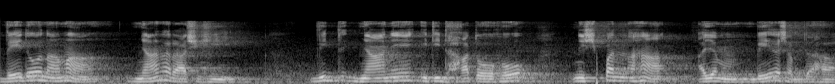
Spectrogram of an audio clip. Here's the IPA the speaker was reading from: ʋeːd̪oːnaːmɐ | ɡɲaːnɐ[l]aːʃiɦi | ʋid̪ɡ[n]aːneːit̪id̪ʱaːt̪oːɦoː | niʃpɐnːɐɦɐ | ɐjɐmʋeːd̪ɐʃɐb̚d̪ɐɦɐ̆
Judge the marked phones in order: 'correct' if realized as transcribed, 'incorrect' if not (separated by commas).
incorrect, incorrect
